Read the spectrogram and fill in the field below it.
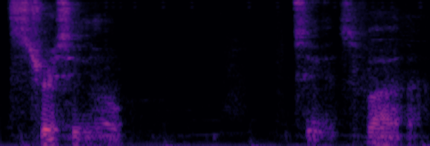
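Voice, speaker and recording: Deep, slow-talking man over loud music. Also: monotone. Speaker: livestream host. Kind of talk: opinionated live commentary.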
